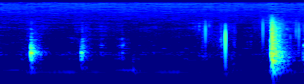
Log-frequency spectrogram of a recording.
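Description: Muffled footsteps of a man taking a drink straight to the bedroom thud overhead, about six soft, unevenly spaced steps, faint and dull as if heard through a ceiling, with the last footfall landing noticeably heavier.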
